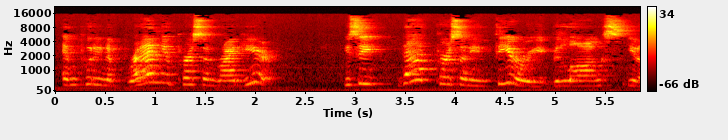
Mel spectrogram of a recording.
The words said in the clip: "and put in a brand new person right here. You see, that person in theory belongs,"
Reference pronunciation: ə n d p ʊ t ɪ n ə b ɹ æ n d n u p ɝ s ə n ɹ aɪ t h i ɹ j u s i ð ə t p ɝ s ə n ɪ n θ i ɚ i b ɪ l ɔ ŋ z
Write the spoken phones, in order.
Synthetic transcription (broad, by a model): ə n p ʊ t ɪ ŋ ə b ɹ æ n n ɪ p ɝ s ə n ɹ aɪ t h i ɹ j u s i ð ə t p ɝ s ə n ɪ n θ i ɚ i b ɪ l ɔ ŋ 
